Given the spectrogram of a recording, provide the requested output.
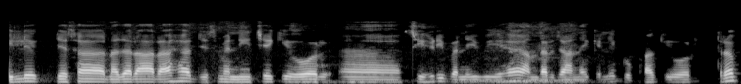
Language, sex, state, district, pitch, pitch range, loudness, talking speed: Hindi, male, Jharkhand, Sahebganj, 120 Hz, 115-130 Hz, -17 LUFS, 185 wpm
